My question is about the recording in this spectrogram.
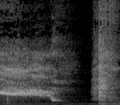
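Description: A woman's high-pitched squeal of excitement: one long held note that trails off about a second in, followed by a faint brief noise near the end.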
